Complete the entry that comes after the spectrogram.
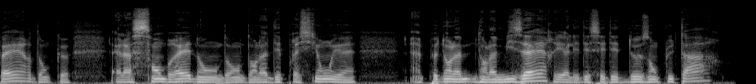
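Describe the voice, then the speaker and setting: The recording is very clean, the background silent. A man talks at a moderate pace and a medium pitch. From France, Laon (Aisne), Traveller community. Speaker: pastor. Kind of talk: testimony. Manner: halting.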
